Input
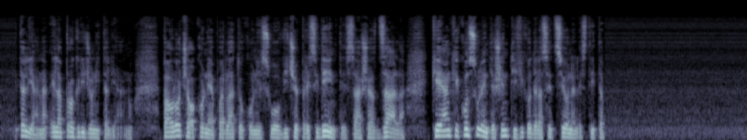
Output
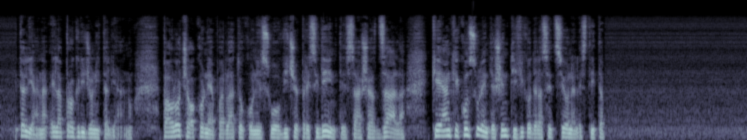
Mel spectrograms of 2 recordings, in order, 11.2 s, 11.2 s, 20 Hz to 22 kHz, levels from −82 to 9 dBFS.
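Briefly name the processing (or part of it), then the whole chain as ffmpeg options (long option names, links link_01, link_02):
clipper into limiter: -af "asoftclip=type=hard:threshold=-6dB,alimiter=limit=-12dB:level=0:latency=1:release=146,volume=4.5dB"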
